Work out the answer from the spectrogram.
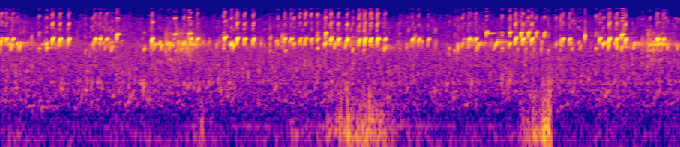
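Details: Goldfinch twittering to get birds singing, set against water gurgling; rapid high chirp runs come in clustered phrases, with a couple of low splashy sounds between.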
